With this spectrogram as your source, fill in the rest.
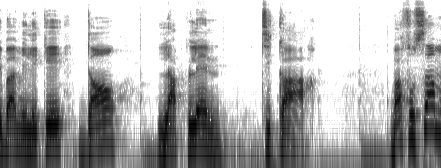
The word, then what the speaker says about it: Bafoussam: Bafoussam en langue locale se prononce Foussap, signifiant le trésor de la tranchée.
